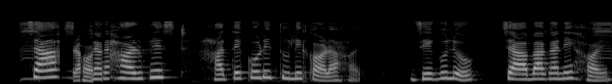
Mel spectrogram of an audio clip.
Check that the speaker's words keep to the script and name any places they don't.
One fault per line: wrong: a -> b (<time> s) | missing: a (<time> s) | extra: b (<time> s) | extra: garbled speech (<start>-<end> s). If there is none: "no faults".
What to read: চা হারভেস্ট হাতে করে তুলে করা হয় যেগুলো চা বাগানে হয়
extra: garbled speech (0.6-1.1 s)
